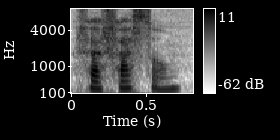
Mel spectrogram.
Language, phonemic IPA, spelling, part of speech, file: German, /fɛɐ̯ˈfasʊŋ/, Verfassung, noun, De-Verfassung.ogg
- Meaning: 1. constitution 2. condition, state 3. writing, composition, drafting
